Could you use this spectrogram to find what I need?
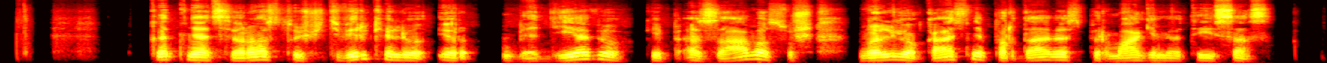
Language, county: Lithuanian, Vilnius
